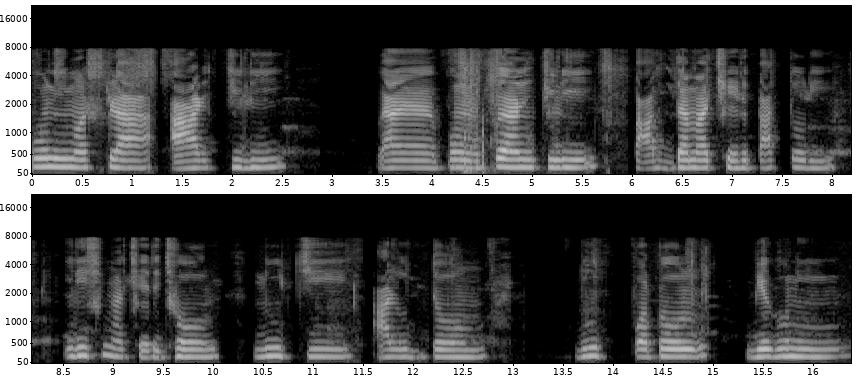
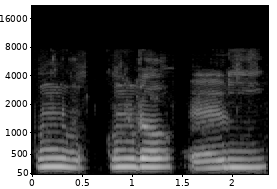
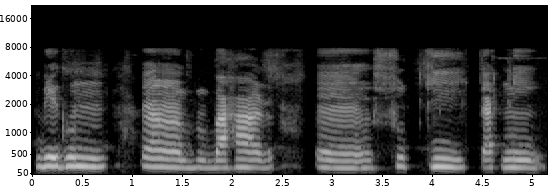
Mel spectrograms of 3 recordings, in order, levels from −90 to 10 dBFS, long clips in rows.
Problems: none marked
